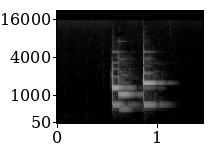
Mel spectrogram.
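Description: A phone gives a short two-tone notification chime, two bright, clean beeps close together that ring briefly and fade into silence.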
